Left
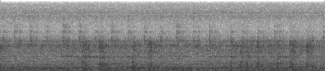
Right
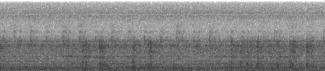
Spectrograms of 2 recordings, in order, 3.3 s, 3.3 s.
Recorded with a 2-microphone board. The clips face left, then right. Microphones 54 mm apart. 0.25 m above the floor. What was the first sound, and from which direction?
Only background noise.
